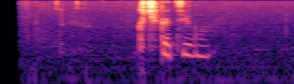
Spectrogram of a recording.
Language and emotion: Russian, neutral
